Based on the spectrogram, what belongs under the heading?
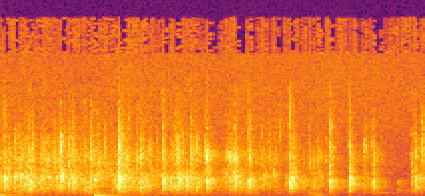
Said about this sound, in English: I'm really sorry that you had to clap all that long.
